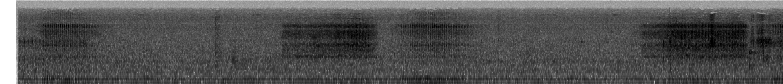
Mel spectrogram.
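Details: Person snoring while awake, with a runny nose: several rough, hissing snore-like breaths with a rattling low rumble.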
